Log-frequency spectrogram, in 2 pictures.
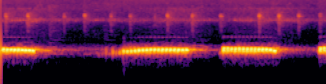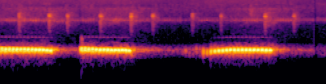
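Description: A European turtle dove gives its soft, low purring song: six rolling 'turrr' phrases, each about half a second long, repeated roughly once a second.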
